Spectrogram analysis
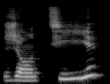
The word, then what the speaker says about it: gentille: We have masculine, gentille. So even the L, we pronounce it as a Y, gentille. So masculine, gentil, female, gentille. So again, it is a Y at the end.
